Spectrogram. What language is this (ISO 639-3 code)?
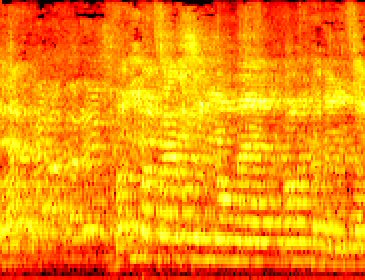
heb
